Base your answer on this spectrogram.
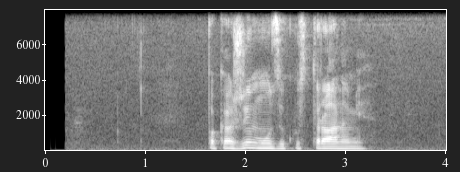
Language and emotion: Russian, neutral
